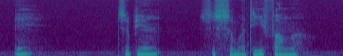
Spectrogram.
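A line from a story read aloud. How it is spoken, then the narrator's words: Worried murmur to herself. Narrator (Chinese): 有些担心的桃乐丝 喃喃自语地说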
